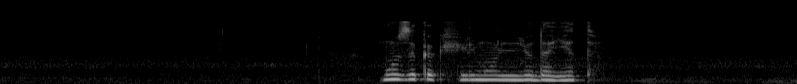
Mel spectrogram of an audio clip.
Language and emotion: Russian, neutral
